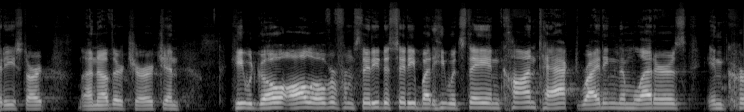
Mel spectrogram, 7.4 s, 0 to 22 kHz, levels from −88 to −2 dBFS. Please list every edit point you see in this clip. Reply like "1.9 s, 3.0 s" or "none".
none

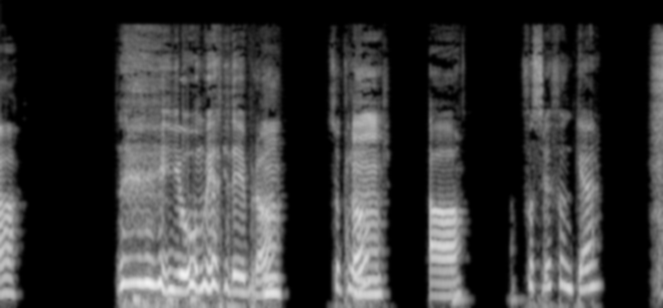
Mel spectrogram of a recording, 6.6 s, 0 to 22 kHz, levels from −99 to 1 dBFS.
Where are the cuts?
2.2 s, 5.4 s

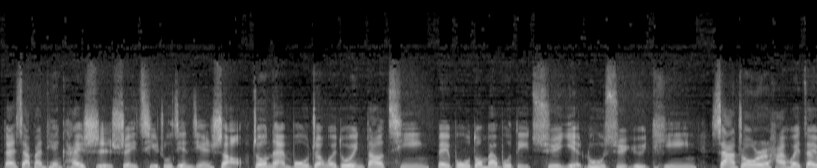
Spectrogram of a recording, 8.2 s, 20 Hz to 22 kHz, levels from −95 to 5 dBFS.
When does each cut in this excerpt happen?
2.5 s, 4.3 s, 7.0 s

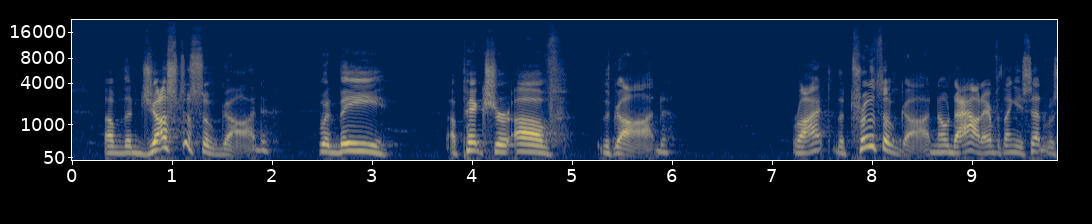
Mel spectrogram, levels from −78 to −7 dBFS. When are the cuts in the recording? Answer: 2.5 s, 5.4 s

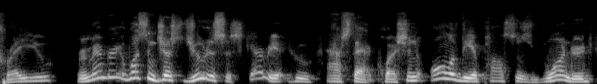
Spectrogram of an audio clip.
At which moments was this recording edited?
3.2 s

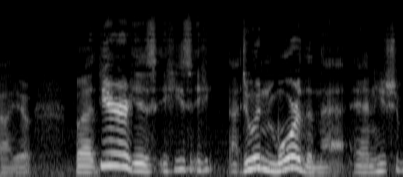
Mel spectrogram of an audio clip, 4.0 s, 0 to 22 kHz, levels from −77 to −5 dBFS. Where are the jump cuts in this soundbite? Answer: 1.0 s, 1.3 s, 2.4 s

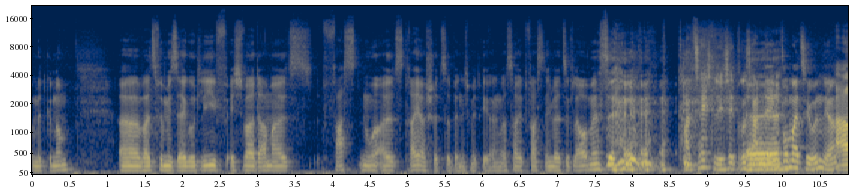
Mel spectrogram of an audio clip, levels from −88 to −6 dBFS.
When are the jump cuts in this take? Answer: none

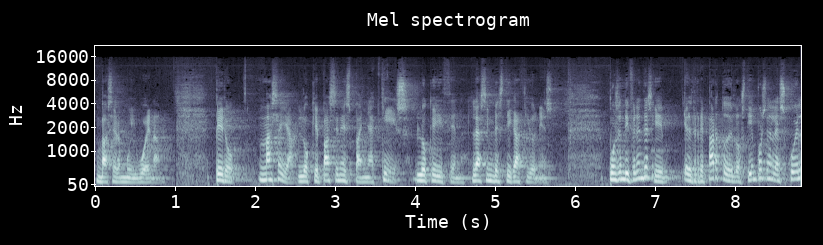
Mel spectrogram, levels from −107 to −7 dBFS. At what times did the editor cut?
2.5 s, 6.9 s

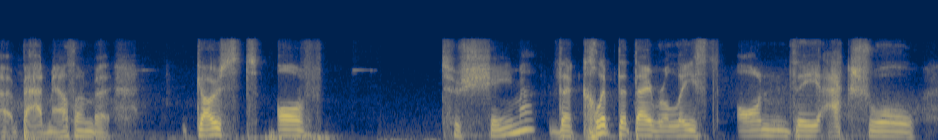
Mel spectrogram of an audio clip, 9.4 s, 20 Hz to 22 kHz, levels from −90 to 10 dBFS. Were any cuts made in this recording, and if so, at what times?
none

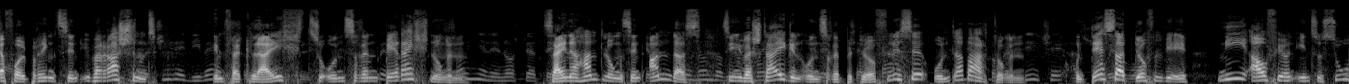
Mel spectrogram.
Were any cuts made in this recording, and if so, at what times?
none

